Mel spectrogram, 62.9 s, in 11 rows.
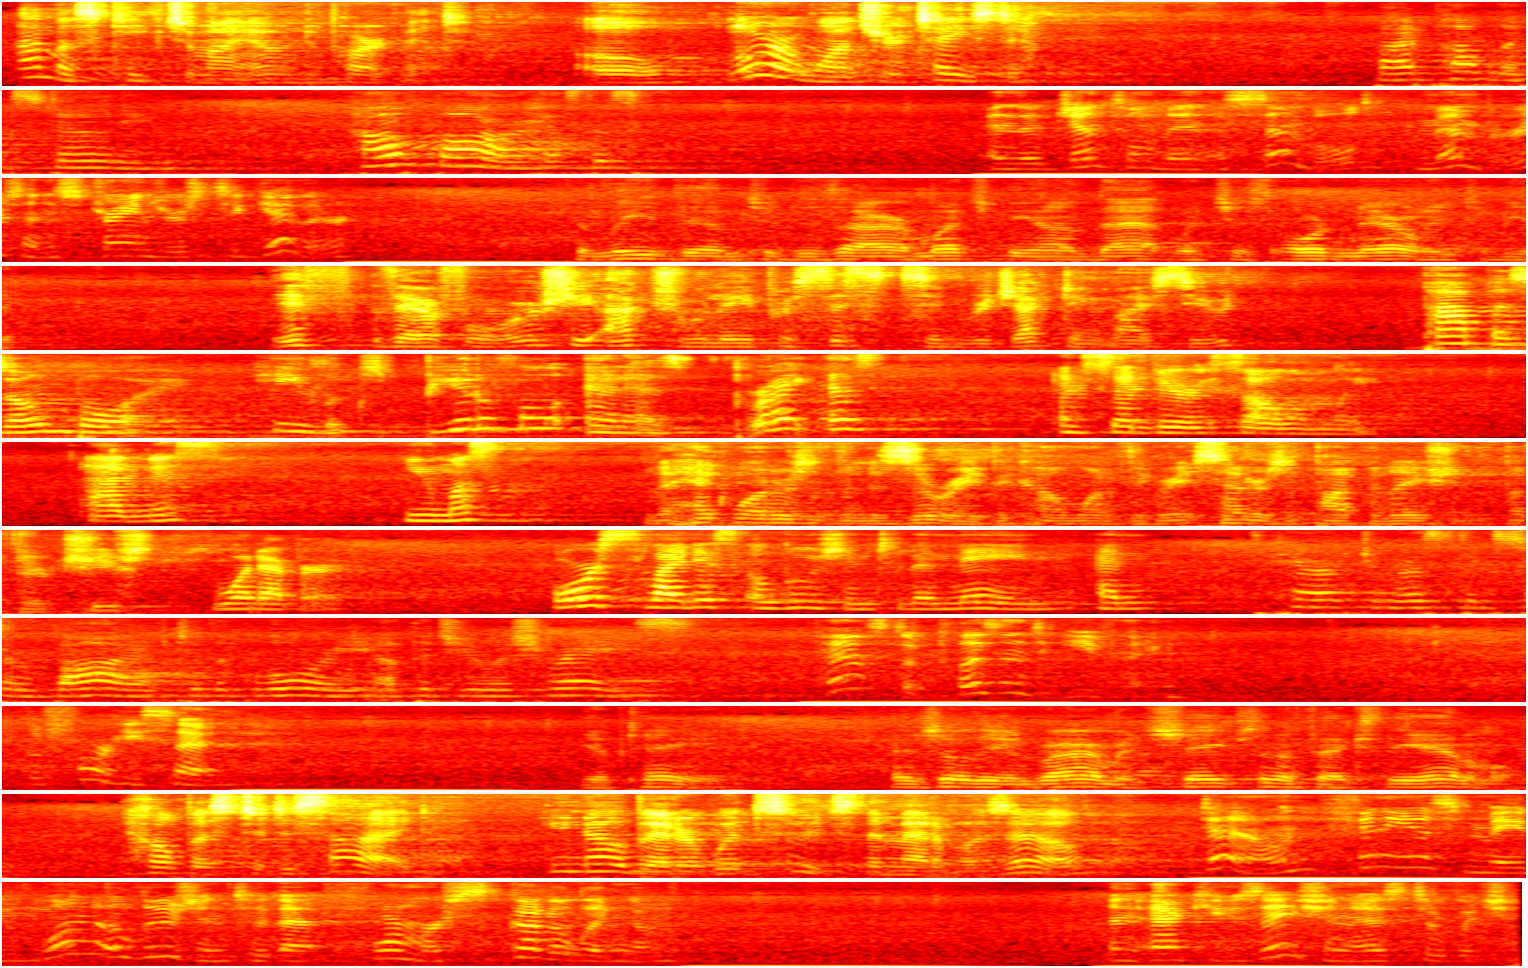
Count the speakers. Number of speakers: nine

